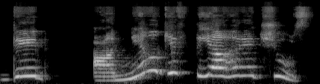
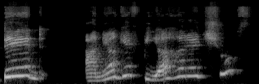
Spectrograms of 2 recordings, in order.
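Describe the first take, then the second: First: The word 'Anya' carries the main stress. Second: The word 'did' carries the main stress. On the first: Questions who did the giving. "Or was it Zoe?" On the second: Doubts whether the giving really happened. "Here we will emphasize on the word did"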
